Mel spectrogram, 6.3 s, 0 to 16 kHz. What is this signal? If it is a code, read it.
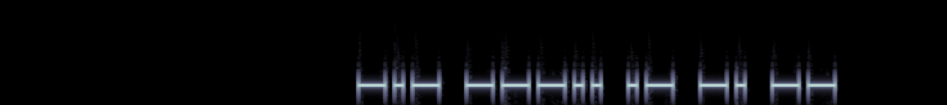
Morse code, heard as a keyed tone, about 20 wpm, 700 Hz. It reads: K8ANM
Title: USA Call Signs - 5 Characters - Repeated 3x - 20wpm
